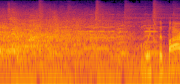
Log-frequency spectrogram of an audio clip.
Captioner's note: laughter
